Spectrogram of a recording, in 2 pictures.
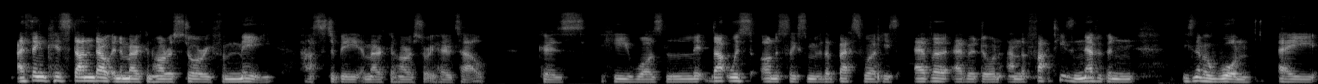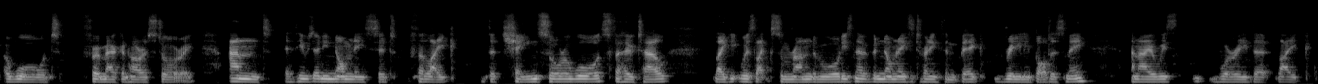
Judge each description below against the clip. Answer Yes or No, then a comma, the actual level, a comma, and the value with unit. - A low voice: Yes, low, 125 Hz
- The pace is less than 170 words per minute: No, average, 190 wpm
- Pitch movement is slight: Yes, narrow, 1.9 semitones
